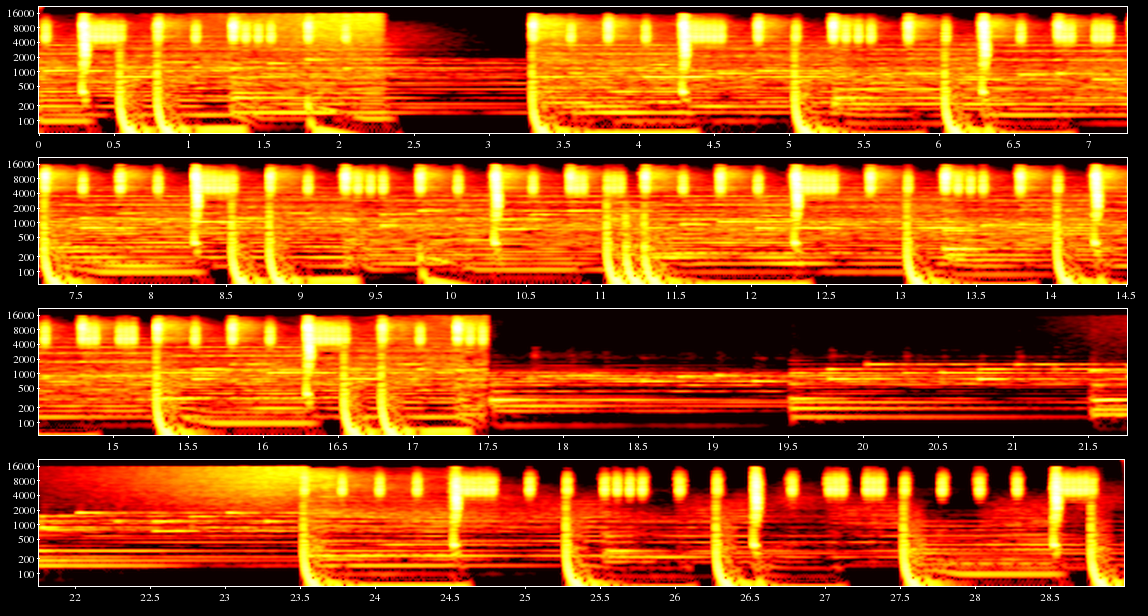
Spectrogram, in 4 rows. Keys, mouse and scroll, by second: 1.0-1.7 typing, 2.7-7.8 drag, 8.6 click, 9.1 right click, 10.8 click, 12.1 right click, 12.6 click, 13.2-14.4 typing, 15.1 click, 17.2-17.5 click, 17.7-18.9 typing, 19.4 click, 21.7 7, 22.8 click, 24.0 7, 25.2 click, 27.9 click.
